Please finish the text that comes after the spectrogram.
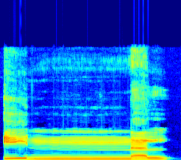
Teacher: এই হামজা তাসদিদওয়ালা নুনের সাথে নাকের বাসি থেকে গুন্নাহ করে পড়ব। ইন, নুন লাম জবর নাল, ইন্নাল। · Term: ওয়াজিব গুন্নাহ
